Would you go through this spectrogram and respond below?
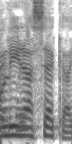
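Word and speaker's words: Molinaseca: I believe Molenseca, is that pronounced correctly? – Molina Seca, yeah.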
